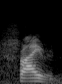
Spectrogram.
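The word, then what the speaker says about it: Frieren: Aaron Fen oh right right right right yeah fron fron that's it yeah fron or it could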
